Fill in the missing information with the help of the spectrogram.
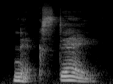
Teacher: the stop consonant T is the sound which has disappeared and is the sound which most often disappears when the following word begins with a stop, nasal or friction sound.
